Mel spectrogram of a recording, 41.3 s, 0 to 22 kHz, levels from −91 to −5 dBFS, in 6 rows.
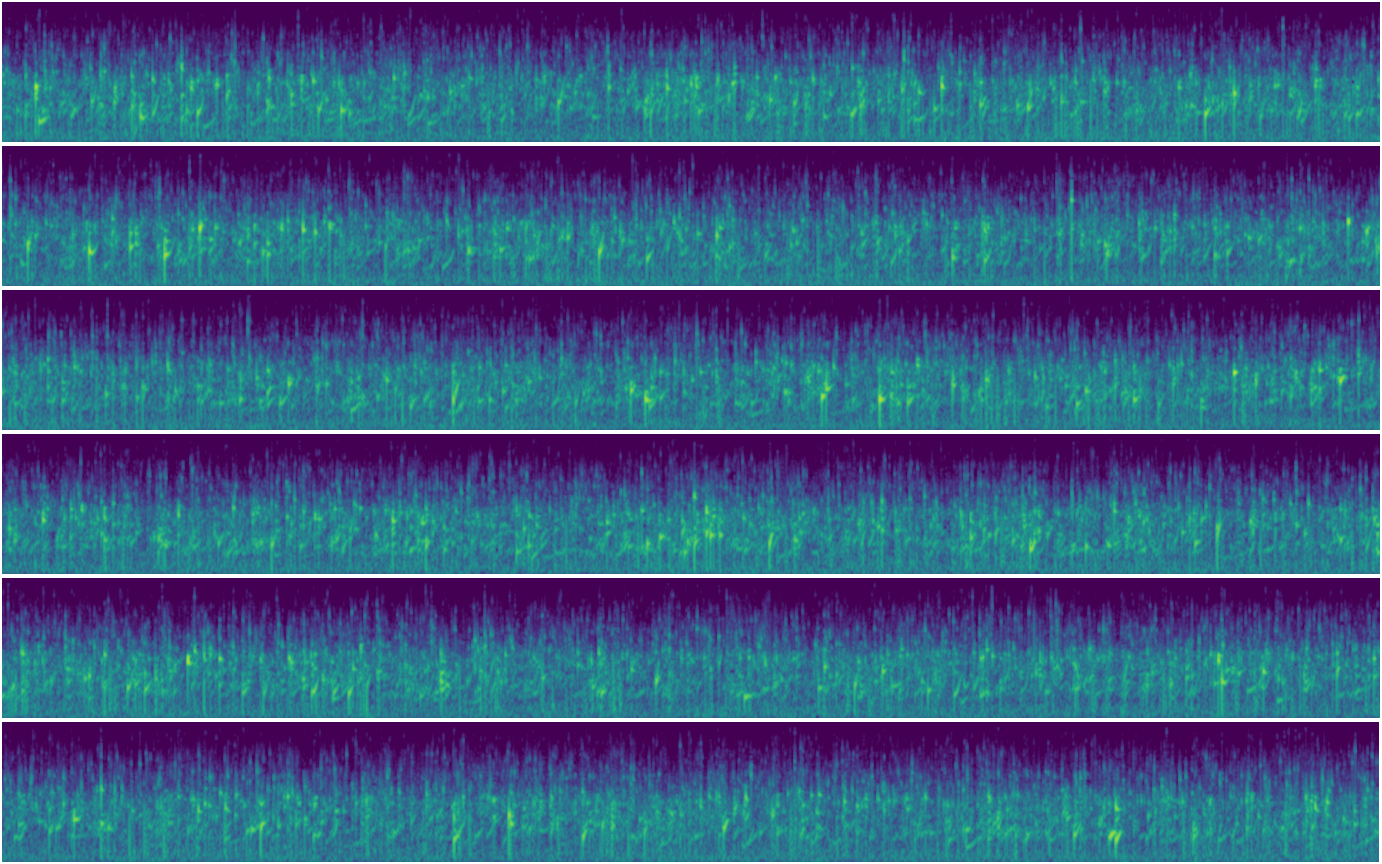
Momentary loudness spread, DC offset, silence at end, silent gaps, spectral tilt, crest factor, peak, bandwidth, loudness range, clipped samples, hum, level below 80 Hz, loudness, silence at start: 8 LU; under 0.1%; 0 s; none; -3 dB/octave; 30 dB; -4 dBFS; 18 kHz; 3 LU; under 0.1%; none; -62 dBFS; -31 LUFS; 0 s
